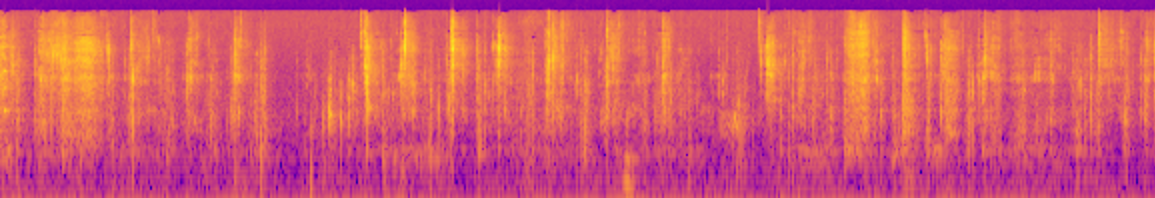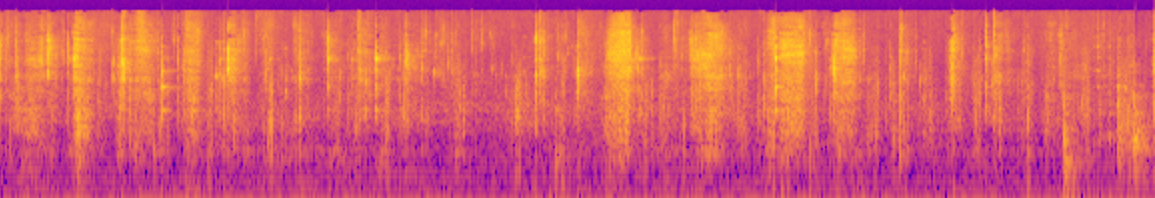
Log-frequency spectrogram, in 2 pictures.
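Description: A young man slurps food up close.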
